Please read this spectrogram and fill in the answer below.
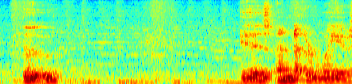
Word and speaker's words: u: Remember to say the u and not you.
